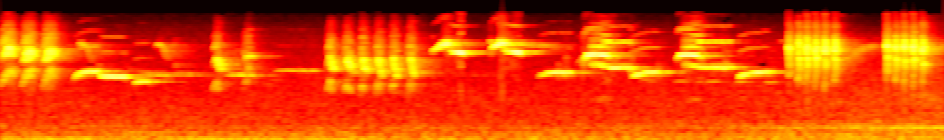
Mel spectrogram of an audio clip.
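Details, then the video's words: Vigorous Sunda robin song used as a lure: buzzy notes mixed with clear falling whistles, about two phrases a second, ending in two loud harsh rasps. "PANCINGAN TLEDEKAN GUNUNG FULL GACOR"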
